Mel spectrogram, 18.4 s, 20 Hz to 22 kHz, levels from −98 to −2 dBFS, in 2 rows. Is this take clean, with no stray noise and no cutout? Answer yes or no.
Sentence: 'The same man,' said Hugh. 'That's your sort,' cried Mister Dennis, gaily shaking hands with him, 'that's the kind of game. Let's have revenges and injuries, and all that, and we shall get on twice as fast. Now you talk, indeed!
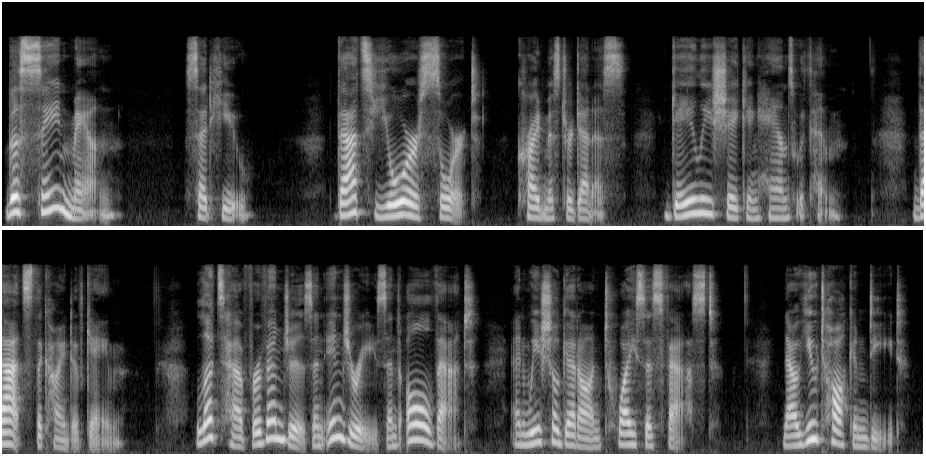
yes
